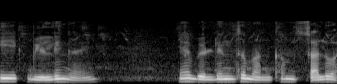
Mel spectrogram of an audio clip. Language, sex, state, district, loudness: Marathi, male, Maharashtra, Sindhudurg, -18 LUFS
